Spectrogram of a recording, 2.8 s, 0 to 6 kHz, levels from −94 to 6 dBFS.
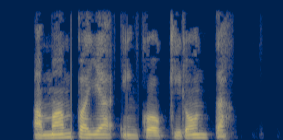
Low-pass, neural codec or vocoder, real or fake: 5.4 kHz; none; real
